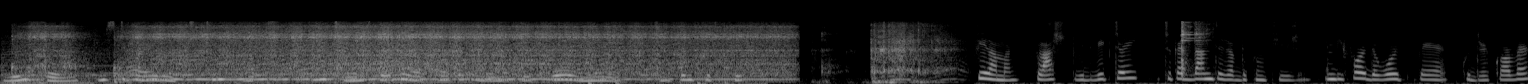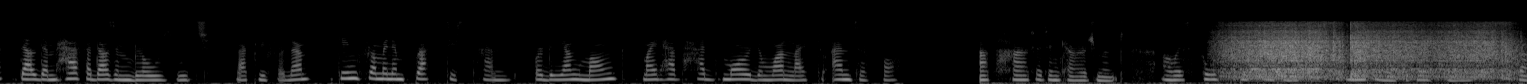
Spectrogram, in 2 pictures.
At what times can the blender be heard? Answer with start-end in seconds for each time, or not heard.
0.0-9.7, 27.4-30.5.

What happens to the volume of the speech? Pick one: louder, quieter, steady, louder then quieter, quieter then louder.
quieter.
